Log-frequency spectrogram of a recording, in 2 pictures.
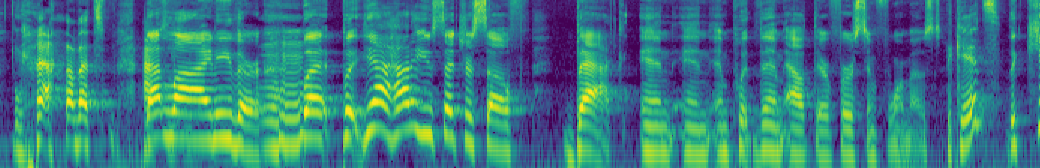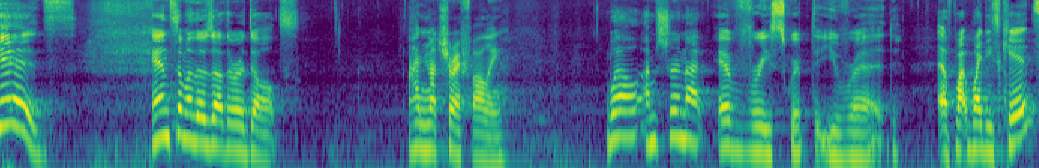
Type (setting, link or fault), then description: setting, live audience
